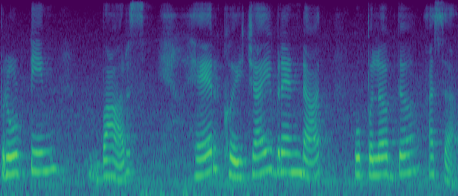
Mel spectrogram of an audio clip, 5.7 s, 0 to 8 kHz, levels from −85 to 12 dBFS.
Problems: constant background noise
